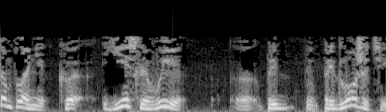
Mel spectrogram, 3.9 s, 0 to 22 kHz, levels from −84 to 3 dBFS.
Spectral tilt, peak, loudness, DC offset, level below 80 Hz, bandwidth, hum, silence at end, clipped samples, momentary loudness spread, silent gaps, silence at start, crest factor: -6 dB/octave; 0 dBFS; -14 LUFS; under 0.1%; -36 dBFS; 6 kHz; none; 0 s; under 0.1%; 10 LU; none; 0 s; 14 dB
